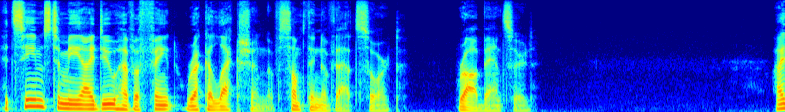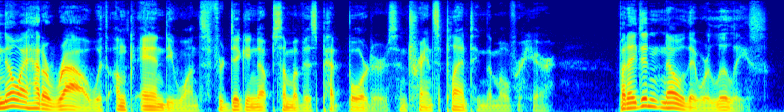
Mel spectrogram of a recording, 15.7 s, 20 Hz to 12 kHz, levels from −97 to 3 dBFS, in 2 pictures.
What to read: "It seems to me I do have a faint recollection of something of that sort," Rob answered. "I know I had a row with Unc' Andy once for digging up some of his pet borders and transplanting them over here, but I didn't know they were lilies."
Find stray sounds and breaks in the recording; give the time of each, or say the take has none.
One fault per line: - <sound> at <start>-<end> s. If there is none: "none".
none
